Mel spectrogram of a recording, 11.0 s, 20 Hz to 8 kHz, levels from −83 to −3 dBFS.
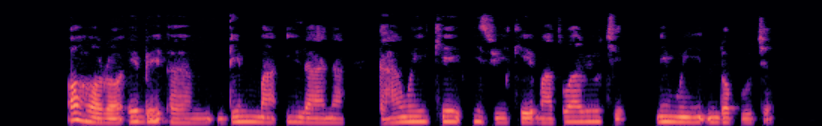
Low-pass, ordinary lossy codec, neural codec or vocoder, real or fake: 7.2 kHz; MP3, 24 kbps; none; real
